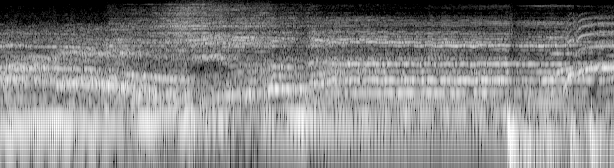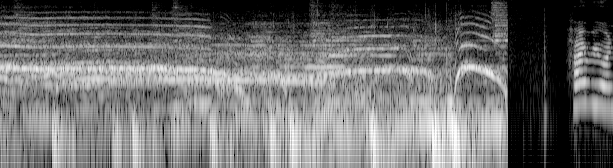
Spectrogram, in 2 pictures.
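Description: A man singing live into a microphone over music in a large hall, with whoops and shouts from the crowd in the second half. The sound cuts off abruptly about a second before the end.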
